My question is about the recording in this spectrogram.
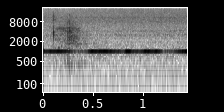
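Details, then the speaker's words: Sony TC-WR665 double cassette deck (early 1990s, owned about 20 years), pinch rollers turned around after fears they were too narrow, playing a 1 kHz test tone: clean steady pitch with no wow; speed sounds near enough to 1 kHz. "so I don't know how accurate the speed is on that one sounds near enough to 1 khz to me anyway"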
